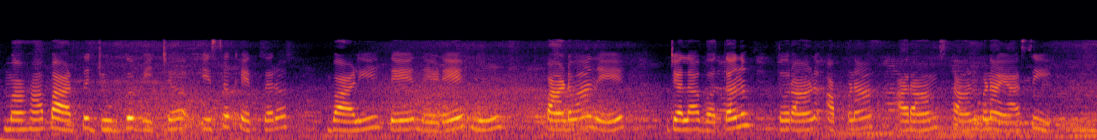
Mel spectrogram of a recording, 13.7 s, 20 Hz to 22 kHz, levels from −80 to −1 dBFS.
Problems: constant background noise, continuous background conversations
